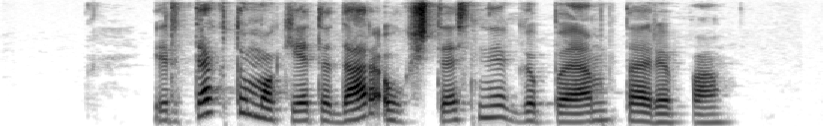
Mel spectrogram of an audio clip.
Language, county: Lithuanian, Kaunas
